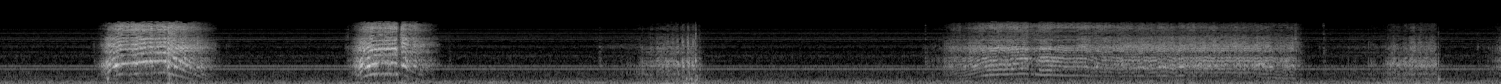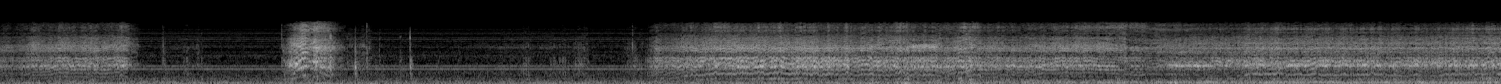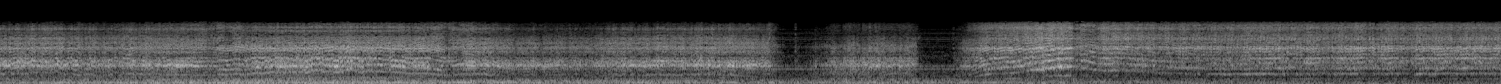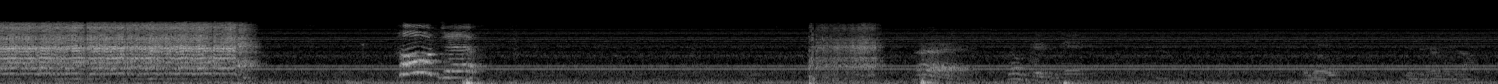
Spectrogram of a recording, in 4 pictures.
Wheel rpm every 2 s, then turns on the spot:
40, 20, 10, 10, 20, 50, 30, 20, 20, 10, 10, 50, 40, 40, 40, 50, 60, 40, 40, 30, 80, 60, 70, 40, 0, 0, 0, 0, 0, 0.
none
